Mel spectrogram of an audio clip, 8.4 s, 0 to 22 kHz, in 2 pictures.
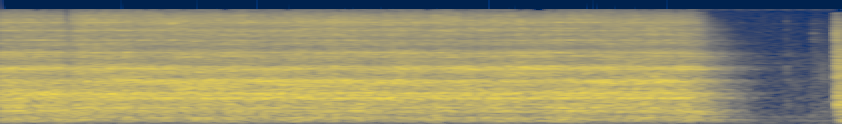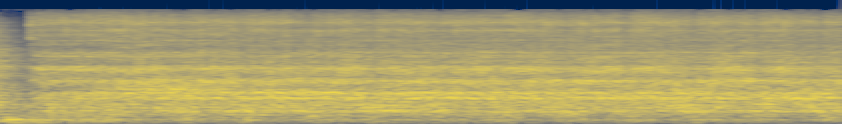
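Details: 12.5-inch telescope mirror hogging with sub-diameter tool on spin/fixed-post machine toward ~0.156 in depth: loud even gritty rasp, brief pause as fresh grit is added, then strong scraping resumes; normal glass removal.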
